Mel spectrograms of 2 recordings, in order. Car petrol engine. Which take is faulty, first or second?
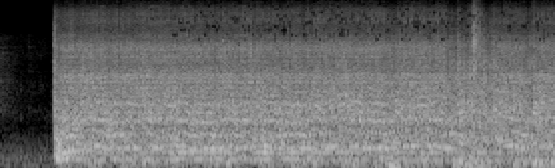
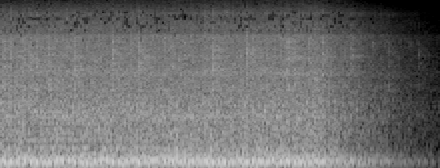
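first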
